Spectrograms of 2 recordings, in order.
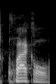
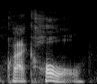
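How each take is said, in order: First: "quackle" as one word, rhyming with spackle; run together as one word. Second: "Quack hole" split, with h sounded in "hole"; two separate words. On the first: Contestant explaining what they misheard, "quackle" said like spackle. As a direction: say "quackle" with a weak, swallowed second syllable. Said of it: "like spackle". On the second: Contestant repeating the corrected answer, "Quack hole" as two distinct words. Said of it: "No, quack hole". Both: Shown as a demonstration.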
